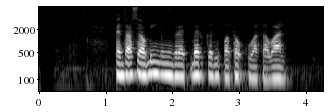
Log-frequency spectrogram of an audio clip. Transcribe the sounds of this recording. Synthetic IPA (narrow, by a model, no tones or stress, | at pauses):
pɛnt̪ɾasiɔbiŋd͡ʒəŋɡɾɛt̪̚bɛrkɨdipɔt̪ɔkuwart̪awan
